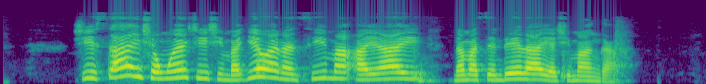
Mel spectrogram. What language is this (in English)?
Nyungwe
